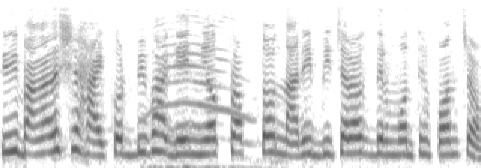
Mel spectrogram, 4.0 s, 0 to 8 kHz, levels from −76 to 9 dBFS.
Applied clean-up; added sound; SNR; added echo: none; Meow; 15 dB; none.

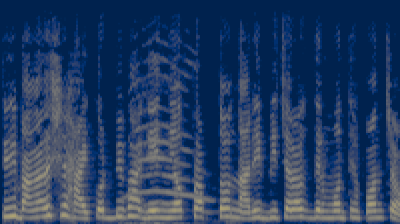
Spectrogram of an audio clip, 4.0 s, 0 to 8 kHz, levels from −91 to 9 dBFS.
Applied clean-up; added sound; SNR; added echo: classical method log-MMSE.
